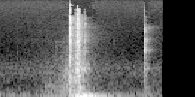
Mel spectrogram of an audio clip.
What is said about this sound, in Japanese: アパートの扉が開いた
